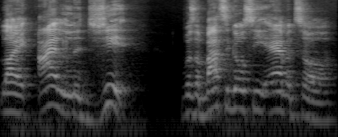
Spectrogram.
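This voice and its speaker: A man's voice: on the high side, lively intonation, normal speed, sharp tone. A man bantering bluntly on a podcast panel, emphatic and full of swearing, in casual group talk.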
